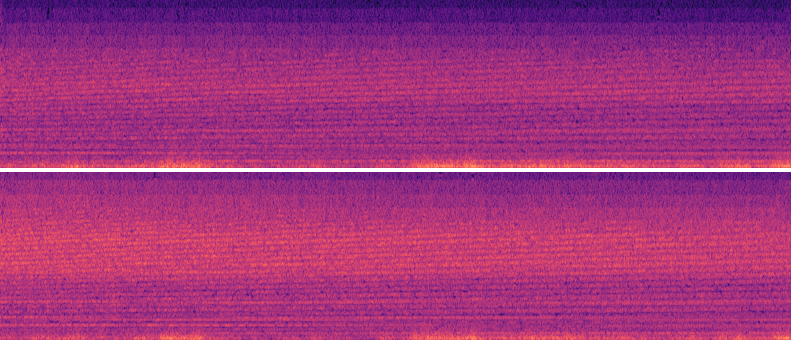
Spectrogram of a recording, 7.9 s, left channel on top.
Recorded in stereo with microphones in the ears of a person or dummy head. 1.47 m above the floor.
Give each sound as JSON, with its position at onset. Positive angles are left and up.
{"t": 0.0, "sound": "a drone", "side_deg": -35}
